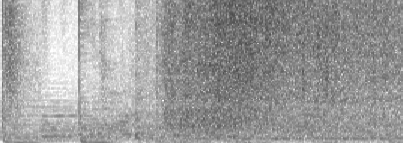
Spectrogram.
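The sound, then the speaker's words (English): A commercial dishwasher sprays water, washing dishes after a food service, in a steady, loud, hissing rush. A low mechanical hum runs underneath, and the noise fills the whole clip without a break. “It looks kind of like a car wash. Oh, it sounds like one, too.”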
